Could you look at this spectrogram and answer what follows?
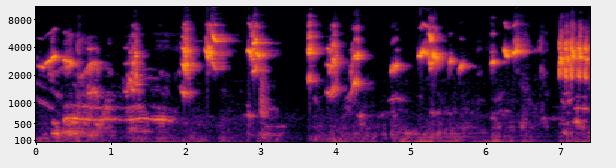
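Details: Varied sharp chirps from a long-tailed shrike (cendet): a lower warble, then a string of separate crisp high notes and short slurs with brief gaps, ending in a dense buzzy burst.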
